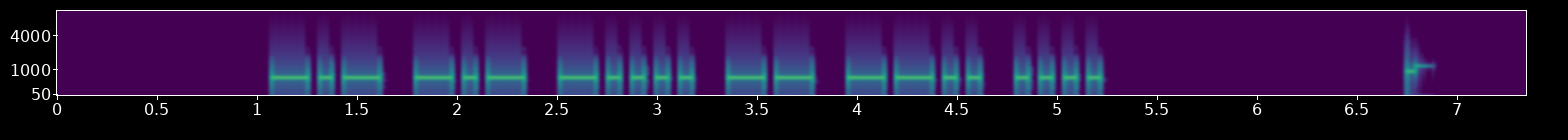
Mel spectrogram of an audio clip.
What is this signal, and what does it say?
Morse code, heard as a keyed tone, about 20 wpm, 700 Hz. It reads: KK6MZH
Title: USA Call Signs 20wpm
